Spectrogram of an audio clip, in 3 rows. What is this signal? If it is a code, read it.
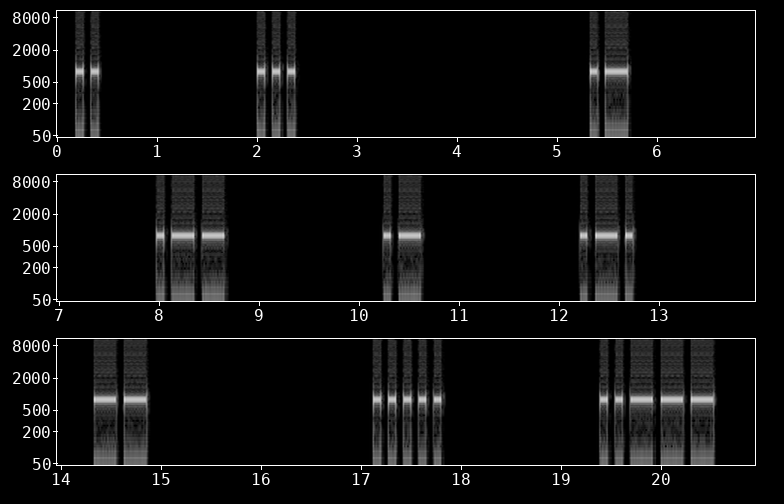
Morse code, heard as a keyed tone, about 16 wpm, spaced as for 5 wpm, 800 Hz. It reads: IS A WARM 52
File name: CW Code Groups @5WPM / Weather Sets / Weather 4 10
